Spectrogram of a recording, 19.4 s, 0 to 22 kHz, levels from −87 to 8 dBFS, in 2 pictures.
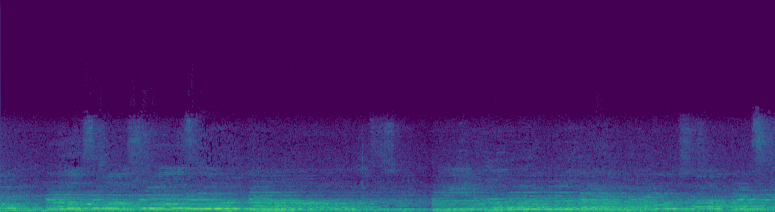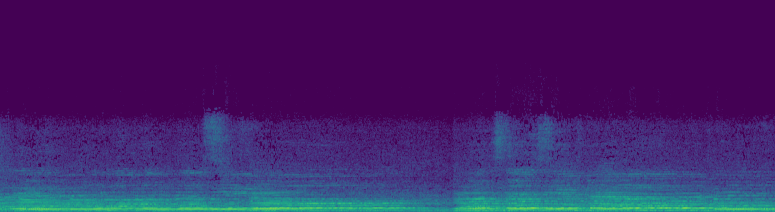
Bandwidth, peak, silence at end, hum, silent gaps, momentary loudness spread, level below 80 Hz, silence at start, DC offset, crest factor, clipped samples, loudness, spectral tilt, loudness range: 10 kHz; -8 dBFS; 0 s; none; none; 8 LU; -68 dBFS; 0 s; under 0.1%; 14 dB; under 0.1%; -23 LUFS; -7.5 dB/octave; 5 LU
